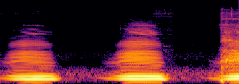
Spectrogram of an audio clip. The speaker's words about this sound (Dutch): Dit is, dit is ook een kikker, hè? Dat is een brulkikker. Dat is de brulkikker. En dat is eigenlijk het, het, het geluid van, van zijn onderkaak, die, die, het, het, inademen.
